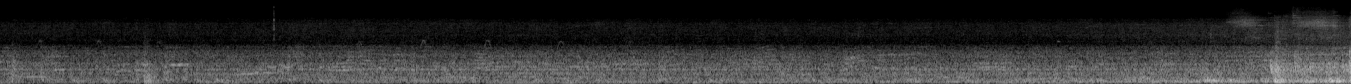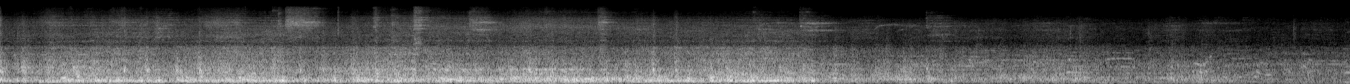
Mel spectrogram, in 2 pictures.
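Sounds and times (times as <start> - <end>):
train wheels rumbling and clicking: 12.0 - 27.0.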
